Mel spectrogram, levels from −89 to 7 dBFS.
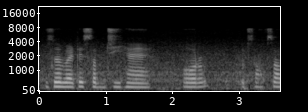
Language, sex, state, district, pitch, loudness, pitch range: Hindi, female, Uttar Pradesh, Muzaffarnagar, 200 Hz, -30 LUFS, 195-210 Hz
